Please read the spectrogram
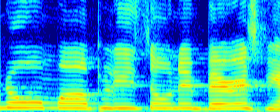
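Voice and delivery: sobbing, tearful, pleading, crying voice. Retelling her daughter's plea: imitating her daughter crying. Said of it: "And she's crying".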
